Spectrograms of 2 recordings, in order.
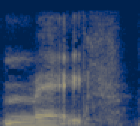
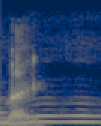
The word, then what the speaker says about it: Mai: No, you're totally fine because actually M-A-I probably should be pronounced Mai, but because it's my initials, it's Meredith Ann Ireland, I pronounce it May.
